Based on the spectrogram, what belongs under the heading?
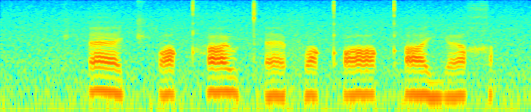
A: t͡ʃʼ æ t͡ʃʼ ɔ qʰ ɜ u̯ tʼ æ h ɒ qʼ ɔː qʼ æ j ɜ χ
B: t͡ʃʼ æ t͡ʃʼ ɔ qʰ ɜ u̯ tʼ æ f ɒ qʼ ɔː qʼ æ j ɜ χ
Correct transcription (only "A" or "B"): B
